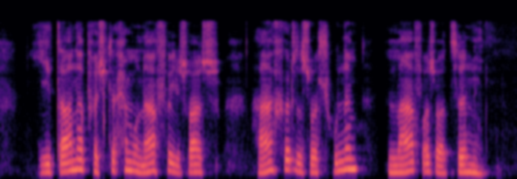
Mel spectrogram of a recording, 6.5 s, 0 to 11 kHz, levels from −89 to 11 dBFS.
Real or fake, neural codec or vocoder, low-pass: fake; codec, 16 kHz, 4 kbps, FunCodec, trained on Chinese and English, 50 frames a second; 7.2 kHz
